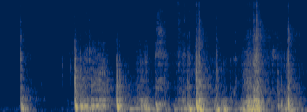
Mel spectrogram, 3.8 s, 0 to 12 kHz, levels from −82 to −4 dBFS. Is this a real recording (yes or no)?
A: yes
